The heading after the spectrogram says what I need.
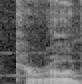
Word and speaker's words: Chiron: I think Chiron is pronounced with a K. Coron for the Greek name of the mythological uh be um being involved.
